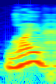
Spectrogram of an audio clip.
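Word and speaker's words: غين: উচ্চারণ করা যাবে না যেহেতু হরফটি মোটা এজন্য মোটা করে উচ্চারণ করতে হবে মাশাল্লাহ আলহামদুলিল্লাহ আমরা আজকের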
